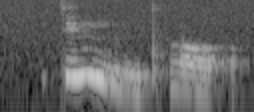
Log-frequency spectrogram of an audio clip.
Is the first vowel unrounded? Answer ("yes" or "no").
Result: yes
